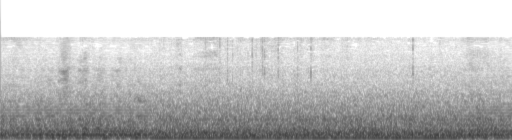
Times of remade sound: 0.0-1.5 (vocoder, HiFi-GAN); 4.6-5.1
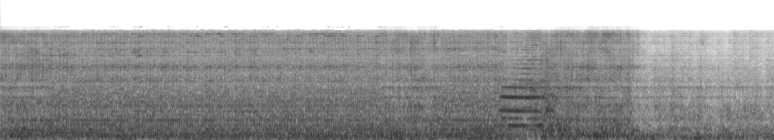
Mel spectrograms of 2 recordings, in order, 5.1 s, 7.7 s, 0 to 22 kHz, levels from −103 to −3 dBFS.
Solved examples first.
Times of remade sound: 0.0-0.5 (codec, HILCodec); 3.8-4.4; 5.4-7.7

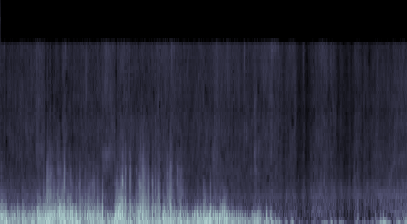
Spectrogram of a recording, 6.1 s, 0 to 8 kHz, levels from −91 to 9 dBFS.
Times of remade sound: 0.0-6.1 (vocoder, Vocos)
